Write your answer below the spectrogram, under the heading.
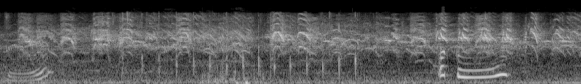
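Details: Rose-ringed parakeets, whose calls are meant to stimulate other parrots to sing and mate: dense, continuous high-pitched chattering and screeching from many birds, with lower, bending nasal calls at the start and again near the end.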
